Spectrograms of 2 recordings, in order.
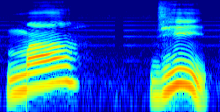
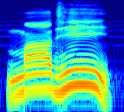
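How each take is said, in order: First: माझी drawn out very slowly, sound by sound; slow dictation of माझी; slow spelled-out reading. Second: Said in the usual way. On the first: Shown as a demonstration. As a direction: stretch माझी for the class. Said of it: "teacher reads word slowly". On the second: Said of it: "teacher says word normally".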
